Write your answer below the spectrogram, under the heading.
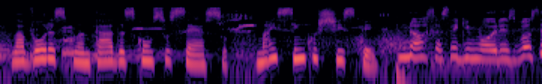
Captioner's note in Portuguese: Pássaros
